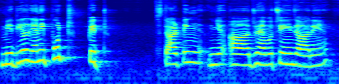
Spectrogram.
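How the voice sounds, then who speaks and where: Woman teacher, fairly high voice, unhurried classroom lecture style. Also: steady tone. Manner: addresses students as "beta", checks understanding.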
